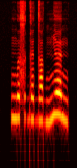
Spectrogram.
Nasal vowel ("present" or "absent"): absent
